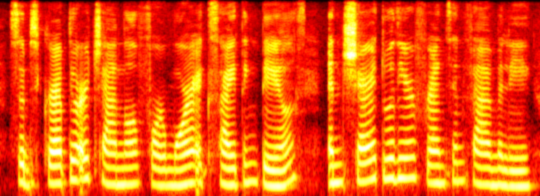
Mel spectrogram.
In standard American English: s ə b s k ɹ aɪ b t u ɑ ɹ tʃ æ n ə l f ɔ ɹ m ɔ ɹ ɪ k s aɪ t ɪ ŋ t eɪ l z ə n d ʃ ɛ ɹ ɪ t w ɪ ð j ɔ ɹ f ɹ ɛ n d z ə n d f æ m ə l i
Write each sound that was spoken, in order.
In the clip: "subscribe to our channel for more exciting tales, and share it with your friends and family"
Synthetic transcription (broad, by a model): s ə b s k ɹ aɪ b t u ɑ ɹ tʃ æ n ə l f ɔ ɹ m ɔ ɹ ɪ k s aɪ t ɪ ŋ t eɪ l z ə n d ʃ ɛ ɹ ɪ t w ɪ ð j ɔ ɹ f ɹ ɛ n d s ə n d f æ m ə l i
